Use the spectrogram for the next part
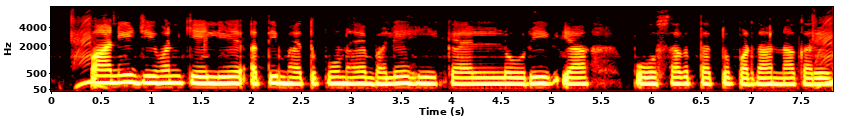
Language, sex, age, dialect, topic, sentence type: Hindi, female, 25-30, Garhwali, agriculture, statement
